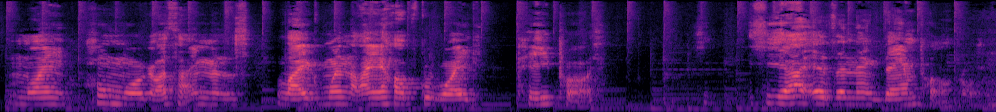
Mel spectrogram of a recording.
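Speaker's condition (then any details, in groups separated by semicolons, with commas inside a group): Cerebral palsy; wheelchair user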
